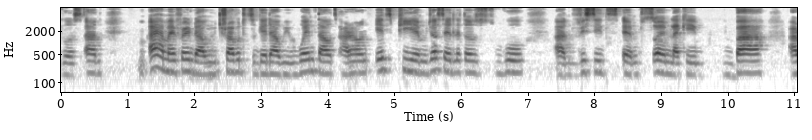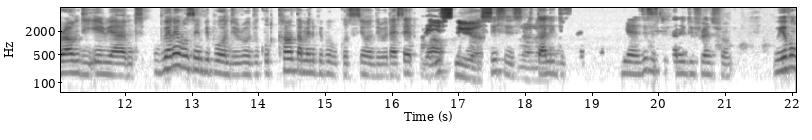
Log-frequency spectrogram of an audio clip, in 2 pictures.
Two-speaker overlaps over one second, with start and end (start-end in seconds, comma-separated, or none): none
